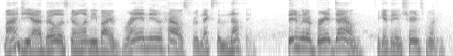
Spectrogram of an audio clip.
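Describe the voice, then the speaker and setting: A man's voice: high voice, expressive, fairly quick, pushed and bright. A man playing a cocky, scheming young war veteran with boastful delivery in old-time radio sketch comedy. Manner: cocksure, boastful.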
